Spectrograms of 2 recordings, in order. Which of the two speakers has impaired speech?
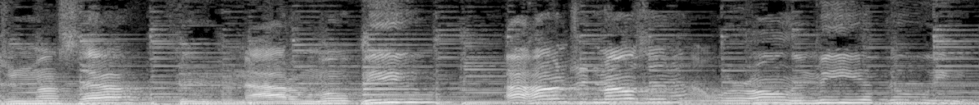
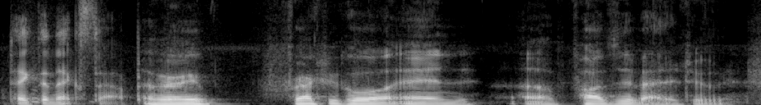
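The second: Parkinson's disease; progressive symptoms, no deep brain stimulation surgery.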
